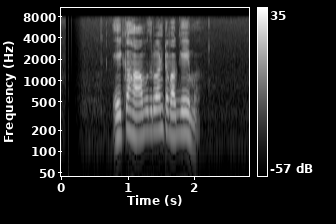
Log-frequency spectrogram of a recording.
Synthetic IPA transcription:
eːkəɦaːmud̪ɾuʋaɳʈəʋaɡeːmə̰

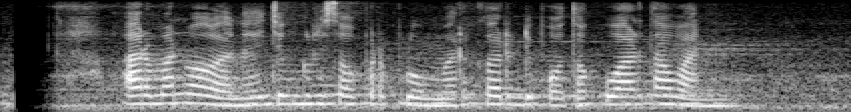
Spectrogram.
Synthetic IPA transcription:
ʔarmanwawanad͡ʒɨŋkɾisɔpərplumərkərdipɔt̪ɔkuwart̪awan

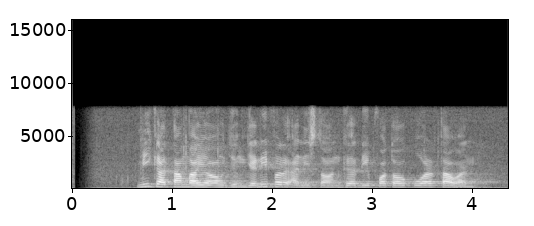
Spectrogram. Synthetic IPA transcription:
mikat̪ambajɔŋd͡ʒɨŋd͡ʒɛnifəranist̪ɔnkɨrdifɔt̪ɔlkuwart̪awan

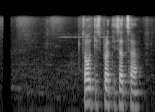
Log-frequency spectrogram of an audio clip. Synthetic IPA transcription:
t͡sʌw̃t̪isprʌt̪isʌt̪̚t͡sʰʌ

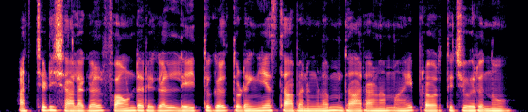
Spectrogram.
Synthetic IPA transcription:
ɐt͡ɕːɐɽiɕaːlɐɣɐɭfɐwɳɖɐɾuɣɐɭlejt̪ːuɣɐɭt̪uɽɐŋːijɐst̪ʰaːbɐnɐŋːɐɭumd̪ʱaːɾaːɳɐmaːjiprɐʋɐrt̪it͡ɕːuʋɐɾunːu

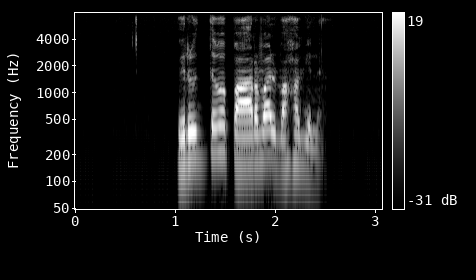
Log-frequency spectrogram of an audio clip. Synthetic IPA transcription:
ʋɪɾɯd̪ːɐʋɐpaːɾɐʋaːlʋɐɦɐɣɪnɐ̰

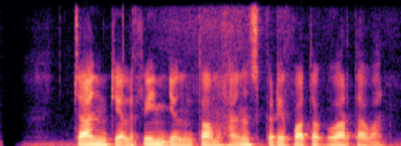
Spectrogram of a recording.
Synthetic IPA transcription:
t͡ʃankɛlfind͡ʒɨŋt̪ɔmɦaŋəskəɾipɔt̪ɔkəwart̪awan

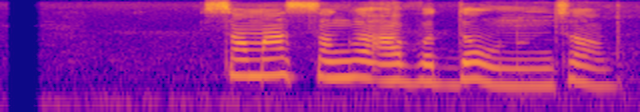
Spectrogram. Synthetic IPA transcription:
sʌmad͡zsʌŋɡʌabʌd̪ʱːʌɦununt͡sʰʌ

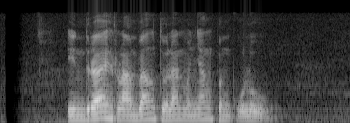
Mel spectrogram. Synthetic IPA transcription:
ʔind̪ɾairlambaŋd̪̥o̤lanməɲaŋb̥ə̤ŋkulu

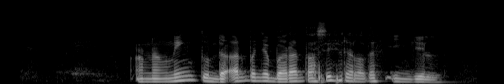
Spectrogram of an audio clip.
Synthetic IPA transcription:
ʔanaŋnɪŋt̪undaʔanpəɲəbaɾant̪asɪhrelat̪ɪfiŋɡɪl

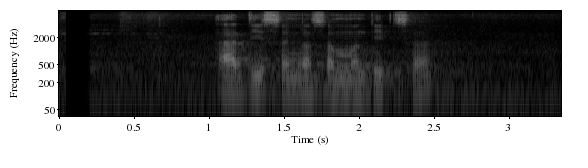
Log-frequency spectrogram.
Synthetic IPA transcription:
ad̪isʌŋɡʌsʌmbʌnd̪ʱit̪t͡sʰʌ

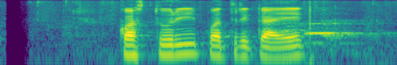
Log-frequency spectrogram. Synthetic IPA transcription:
kʌst̪uɾipʌt̪rikaek

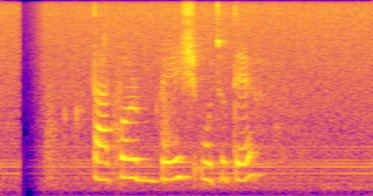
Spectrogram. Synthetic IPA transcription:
t̪aɾpɔɾbeʃut͡ɕut̪e

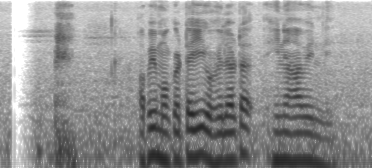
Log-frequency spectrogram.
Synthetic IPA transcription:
apimokəʈɐioɦelɐʈəhinɐɦaʋenːe

